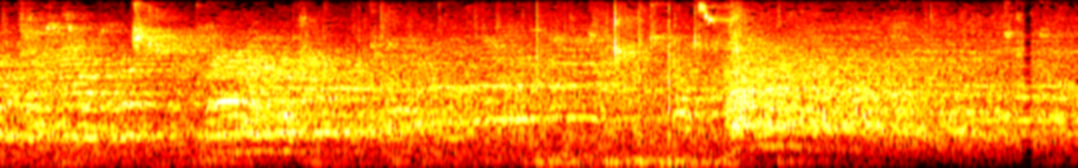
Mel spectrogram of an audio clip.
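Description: Live gym sound at a basketball game: a basketball dribbled on the hardwood court among echoing spectators' voices and shouts.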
